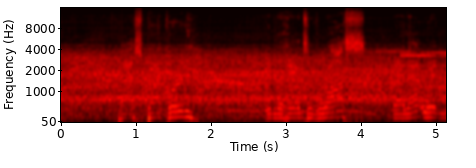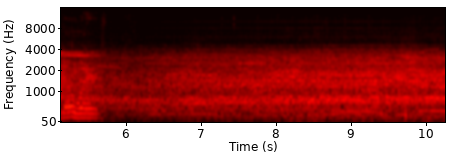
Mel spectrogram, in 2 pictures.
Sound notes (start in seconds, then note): 4.2 referee blows whistle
